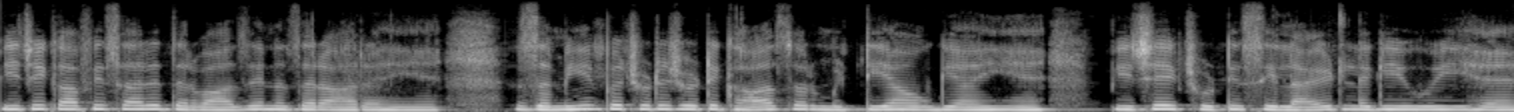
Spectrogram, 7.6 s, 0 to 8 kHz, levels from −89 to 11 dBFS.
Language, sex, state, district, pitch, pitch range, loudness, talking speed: Hindi, female, Chhattisgarh, Sukma, 225 Hz, 210-240 Hz, -14 LUFS, 215 wpm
